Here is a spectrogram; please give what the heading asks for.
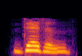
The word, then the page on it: deaden: ‘dedən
